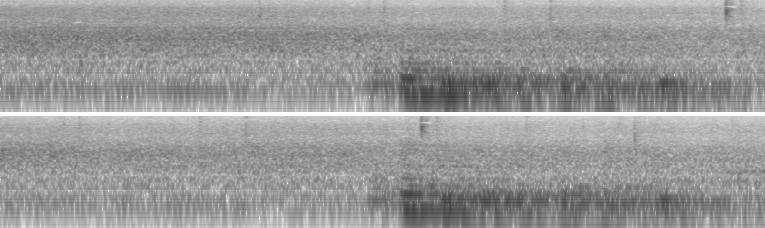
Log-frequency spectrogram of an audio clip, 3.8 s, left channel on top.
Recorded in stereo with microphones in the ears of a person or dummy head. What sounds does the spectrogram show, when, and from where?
1.8 s laughter: 15° left (ahead or behind), 2 m; by 3.4 s 30° left (ahead or behind), 1.3 m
